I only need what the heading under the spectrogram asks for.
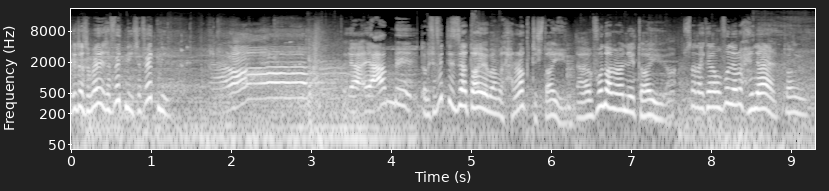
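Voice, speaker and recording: A young man with an Egyptian Arabic accent talks quickly through a horror game. He reacts jumpily and keeps calling out to his viewers. A faint background hum sits under his voice. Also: extremely high pitch, lively intonation. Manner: jumpy, exclaiming, talks to viewers. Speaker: gaming channel host. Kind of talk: let's play commentary.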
